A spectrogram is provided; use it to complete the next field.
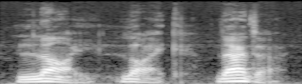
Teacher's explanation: You put your tongue on the gums behind your teeth at the top. Let some air through and then release. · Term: stronger version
